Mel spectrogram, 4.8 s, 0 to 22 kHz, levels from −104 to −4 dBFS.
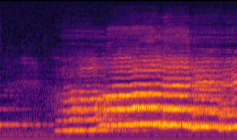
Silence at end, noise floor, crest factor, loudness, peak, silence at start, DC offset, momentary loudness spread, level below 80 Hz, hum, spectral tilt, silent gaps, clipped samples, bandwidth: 0 s; -55 dBFS; 14 dB; -21 LUFS; -8 dBFS; 0 s; under 0.1%; 13 LU; -66 dBFS; 50 Hz at -65 dBFS; -3.5 dB/octave; none; under 0.1%; 10.5 kHz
